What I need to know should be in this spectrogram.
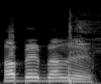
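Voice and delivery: "Chubby bunny" mumbled through a full mouth; mouth stuffed full. Real, not acted. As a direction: say "Chubby bunny" with seven chocolates in. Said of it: "I might feel sick".

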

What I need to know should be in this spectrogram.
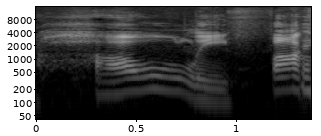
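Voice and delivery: drawn-out stunned "holy fuck"; slow shocked drawl. Retold or imitated. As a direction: stretch it out in disbelief. Batsman shocked at naked bowler.

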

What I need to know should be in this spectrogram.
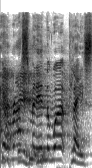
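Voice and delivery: high, loud, laughing protest; laughing mock outrage. Real, not acted. Guest laughing at the host hugging the dog. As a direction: cry foul through laughter.

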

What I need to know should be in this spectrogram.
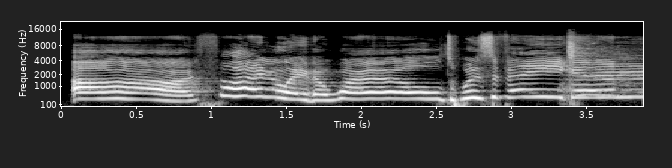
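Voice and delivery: slow, high wailing cry of a dying whale. Acted. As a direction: wail it out like a whale in its last agony. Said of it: "so the dying whale was a bit like".

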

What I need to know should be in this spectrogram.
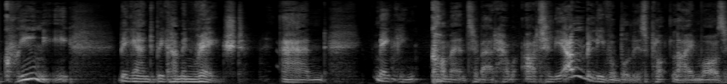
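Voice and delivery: ordinary delivery

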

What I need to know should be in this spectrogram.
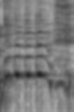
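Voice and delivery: high, soft mimicked keypad beeps; phone beeps. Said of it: "He went".

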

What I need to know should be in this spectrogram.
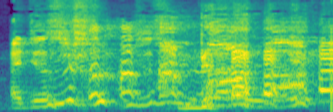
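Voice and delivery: loud, high, cracking up mid-sentence; laughing confession. Real, not acted. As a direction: burst out laughing while admitting it.

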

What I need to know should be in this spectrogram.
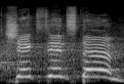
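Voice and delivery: loud slow rallying shout; loud drawn-out cheer. Real, not acted. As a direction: whoop it to the crowd.

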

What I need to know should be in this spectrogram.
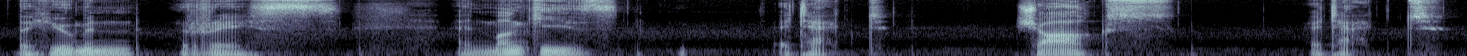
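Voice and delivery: low, slow movie-trailer narrator; solemn doom-laden storyteller with weighty pauses; mock-epic narration. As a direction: intone it like an apocalyptic saga.

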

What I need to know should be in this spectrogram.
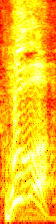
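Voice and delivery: loud, high heaving exclamation; vocal heave of hoisting yourself up; effort grunt. Acted. Player's character pushing up onto the stage, loud effort cry.

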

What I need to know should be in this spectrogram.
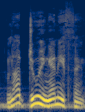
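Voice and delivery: high, loud denial; alarmed protest of innocence; panicked protest. A narrator's reading. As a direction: protest it, voice jumping up.

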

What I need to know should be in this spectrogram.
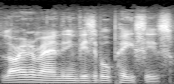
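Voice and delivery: usual speaking voice

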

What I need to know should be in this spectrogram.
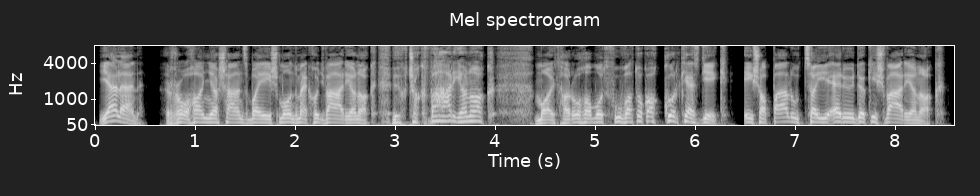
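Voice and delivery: high, pressing military instructions; urgent orders. A narrator's reading. Commander sending his adjutant to the forts, urgent orders.

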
